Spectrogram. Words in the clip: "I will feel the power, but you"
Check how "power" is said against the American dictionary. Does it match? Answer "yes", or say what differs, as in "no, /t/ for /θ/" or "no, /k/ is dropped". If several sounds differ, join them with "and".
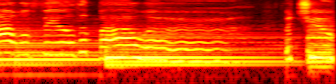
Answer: no, /b/ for /p/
